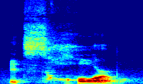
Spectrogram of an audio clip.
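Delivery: normal talking voice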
